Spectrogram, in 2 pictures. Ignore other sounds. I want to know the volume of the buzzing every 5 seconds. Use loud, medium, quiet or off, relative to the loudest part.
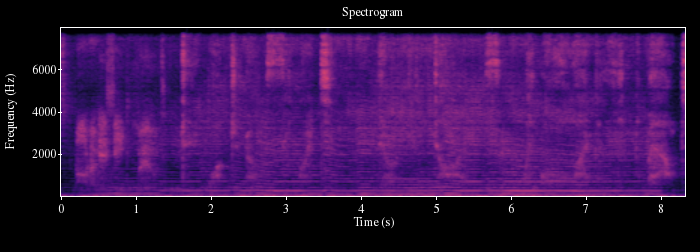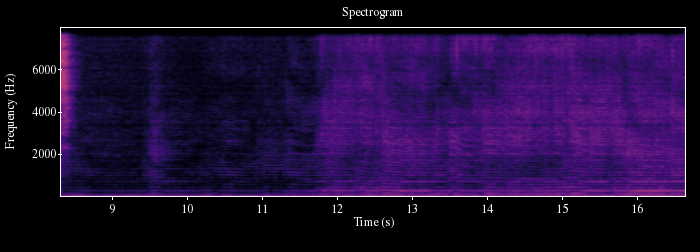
loud, loud, medium, loud.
